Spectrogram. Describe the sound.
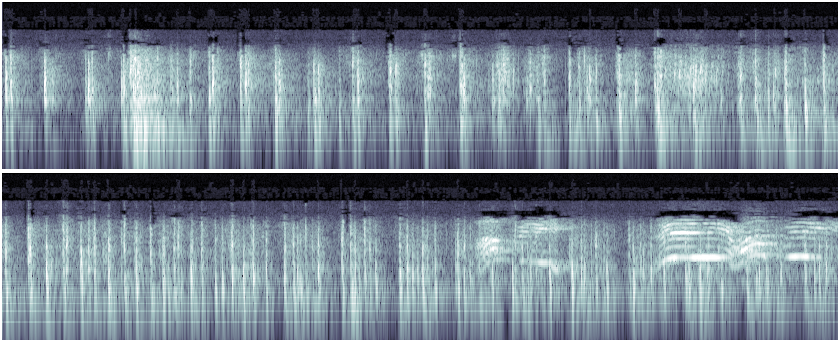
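Horses gallop, one of them named Topper, in a fast, steady run of heavy hoofbeats that thud loudly and continuously from start to finish.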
